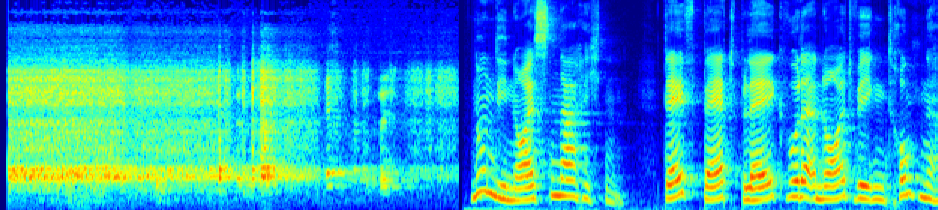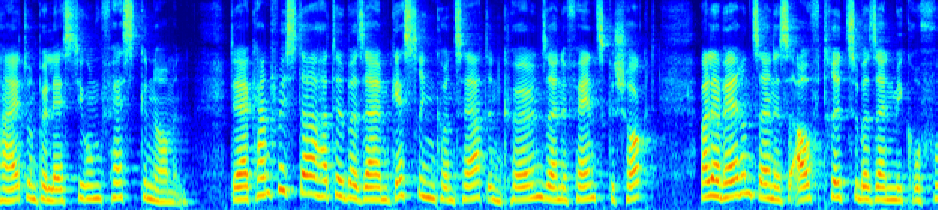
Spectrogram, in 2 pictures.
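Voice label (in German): Radioansage, Sprecherin; Tonkonserve; TheONE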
